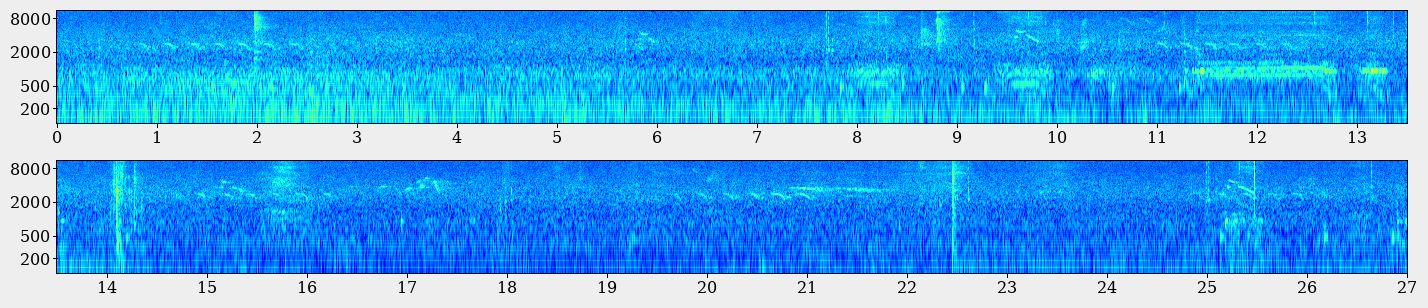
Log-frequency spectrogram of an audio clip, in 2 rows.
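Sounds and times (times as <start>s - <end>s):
bird chirping trill: 7.8s - 13.6s, 24.9s - 27.0s
low bird call: 7.8s - 13.6s, 24.9s - 27.0s.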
